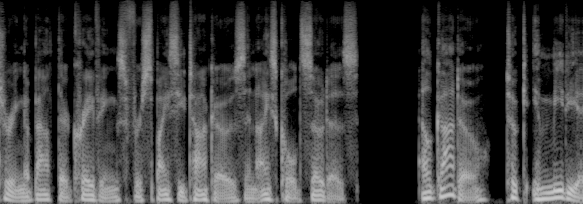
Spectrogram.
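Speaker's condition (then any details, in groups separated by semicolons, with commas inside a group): No condition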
